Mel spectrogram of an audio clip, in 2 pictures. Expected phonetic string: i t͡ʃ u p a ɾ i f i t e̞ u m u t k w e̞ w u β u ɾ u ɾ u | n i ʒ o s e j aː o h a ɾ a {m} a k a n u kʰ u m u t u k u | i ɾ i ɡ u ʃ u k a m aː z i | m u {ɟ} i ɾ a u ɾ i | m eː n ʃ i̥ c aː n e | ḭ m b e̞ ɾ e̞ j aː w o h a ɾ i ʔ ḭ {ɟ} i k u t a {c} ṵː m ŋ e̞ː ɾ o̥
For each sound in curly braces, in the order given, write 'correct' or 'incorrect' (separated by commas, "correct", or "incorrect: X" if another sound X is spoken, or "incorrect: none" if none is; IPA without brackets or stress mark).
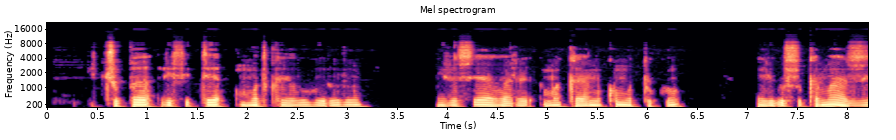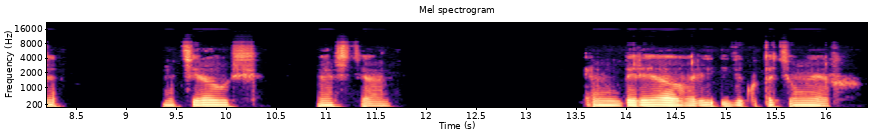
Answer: correct, incorrect: c, correct, correct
